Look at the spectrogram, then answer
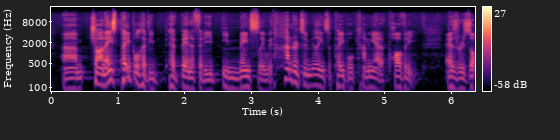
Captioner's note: none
